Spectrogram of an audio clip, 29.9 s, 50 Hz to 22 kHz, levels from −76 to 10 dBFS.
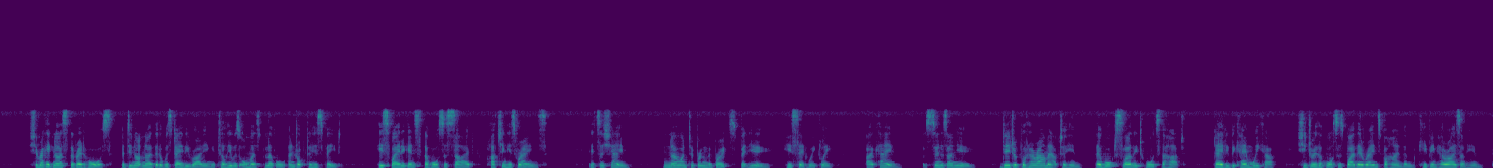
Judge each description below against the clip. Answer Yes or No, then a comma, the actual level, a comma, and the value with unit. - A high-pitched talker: Yes, high, 195 Hz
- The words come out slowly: No, average, 165 wpm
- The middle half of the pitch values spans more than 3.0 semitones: No, narrow, 2.6 semitones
